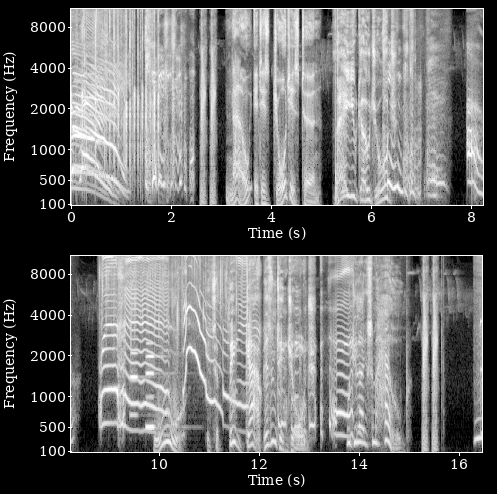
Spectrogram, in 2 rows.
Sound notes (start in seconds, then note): 2.2 laughs; 8.8 cries; 15.1 snorts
